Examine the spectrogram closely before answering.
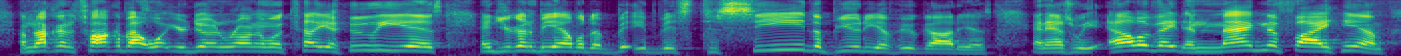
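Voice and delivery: loud, high, fast preacher's delivery; rapid-fire, forceful sermon; fired-up preaching. Real, not acted. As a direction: build urgent momentum and promise it to the congregation.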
